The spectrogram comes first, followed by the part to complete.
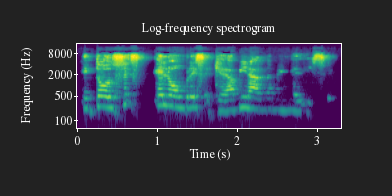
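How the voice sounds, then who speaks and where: A woman's voice: a little high, slow. A middle-aged woman, an NLP trainer, telling a story in a live talk and acting out both sides of a dialogue.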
